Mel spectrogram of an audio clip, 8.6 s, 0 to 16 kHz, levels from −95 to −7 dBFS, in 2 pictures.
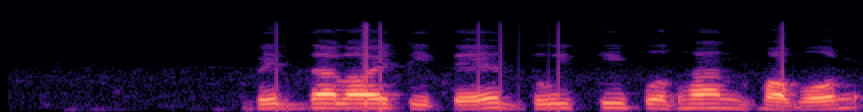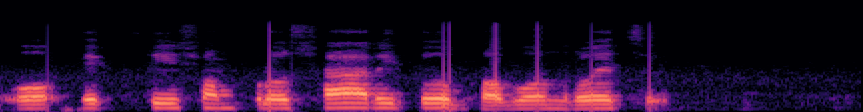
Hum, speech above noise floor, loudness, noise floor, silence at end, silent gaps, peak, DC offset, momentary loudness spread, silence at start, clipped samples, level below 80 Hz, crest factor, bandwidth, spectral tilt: none; 47 dB; -29 LUFS; -76 dBFS; 1 s; none; -12 dBFS; under 0.1%; 11 LU; 1.3 s; under 0.1%; -66 dBFS; 18 dB; 7.2 kHz; -9 dB/octave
